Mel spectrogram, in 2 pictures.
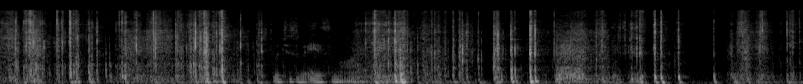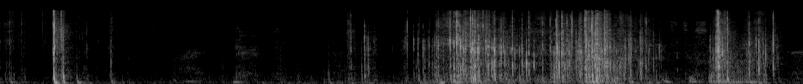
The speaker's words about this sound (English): Be careful with scissors, you guys. But I have some scissors here. I'm going to cut these open so they're not too loud.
